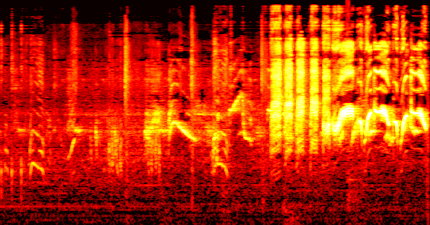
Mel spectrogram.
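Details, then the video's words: Common hill myna singing loudly: scattered short slurred notes at first, then harsh broadband bursts and a closing series of looping whistles. "طائر المينا يغرد بقوة"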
